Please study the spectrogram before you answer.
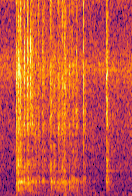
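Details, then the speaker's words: Minivan with stow-and-go seating, checked on a lift for clicking noises over bumps and turning: sharp uneven metallic clanks in bursts as parts underneath are pried and struck; something under the van is loose and rattling. "we're looking for squeaking we're looking for noise rattling noise oh guys y'all hear that"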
